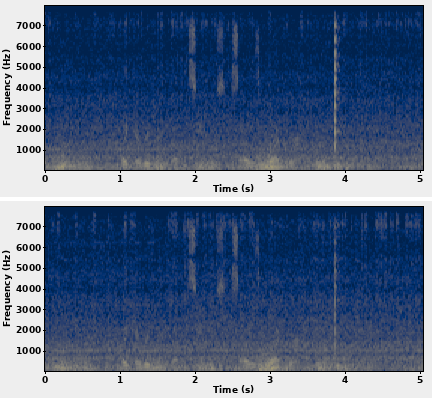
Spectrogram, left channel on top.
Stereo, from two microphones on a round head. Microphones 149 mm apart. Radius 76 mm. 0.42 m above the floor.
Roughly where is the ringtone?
Left.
